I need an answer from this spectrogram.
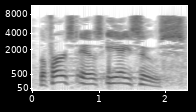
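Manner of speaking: slow, with "Iesus" said carefully as ee-AY-sous; slow Greek name. Shown as a demonstration. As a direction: give "Iesus" slowly, as a Greek word.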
